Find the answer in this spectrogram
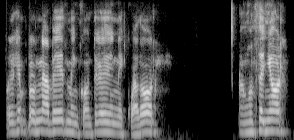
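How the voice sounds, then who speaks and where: A man's voice: a little high, steady tone, moderate pace, a bit bright, lo-fi sound. A Mexican man with a Mexican Spanish accent giving an informal math lecture, chatty and full of anecdotes. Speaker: teacher.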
